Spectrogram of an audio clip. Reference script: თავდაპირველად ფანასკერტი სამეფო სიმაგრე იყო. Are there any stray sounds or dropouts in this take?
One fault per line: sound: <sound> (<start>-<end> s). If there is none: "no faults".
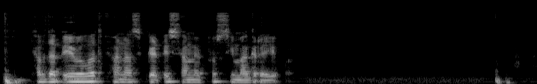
no faults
